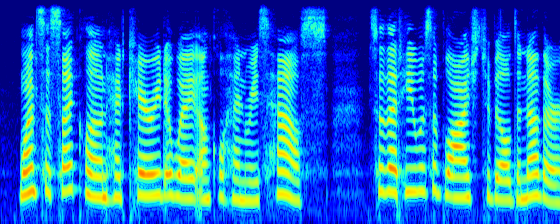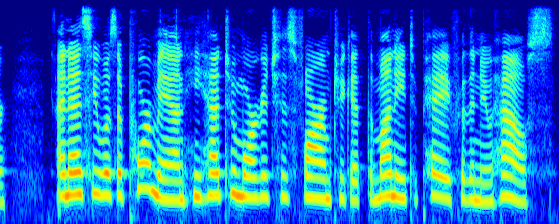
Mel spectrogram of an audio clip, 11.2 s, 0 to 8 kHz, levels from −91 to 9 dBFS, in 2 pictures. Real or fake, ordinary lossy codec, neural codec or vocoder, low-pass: real; Opus, 64 kbps; none; 7.2 kHz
